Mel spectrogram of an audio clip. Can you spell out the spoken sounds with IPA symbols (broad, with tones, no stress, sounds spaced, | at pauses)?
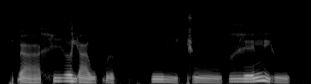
ɗ aː˨˩˨ x i˧ ə̯ j a˨˩ w ɓ ə˨˩ k̚ | m i˨˩ c u˨˩ | ɣ e˧˥ n j ɨ˨˩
